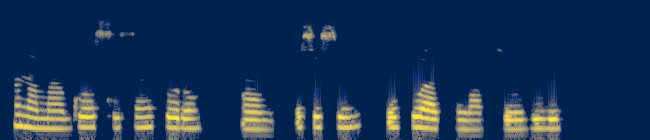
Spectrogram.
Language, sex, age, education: Igbo, female, 15-29, tertiary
